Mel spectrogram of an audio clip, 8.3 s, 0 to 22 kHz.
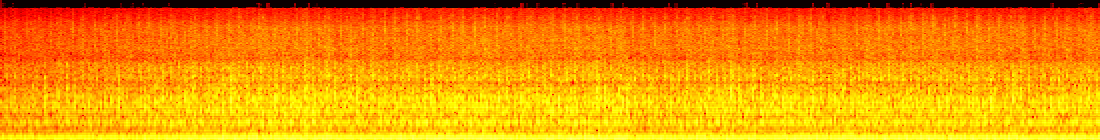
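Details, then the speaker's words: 1961 Chevrolet Corvair Lakewood wagon engine, rebuilt with new rings and valve job after 30 years stored, at hot idle: steady fast metallic rattle about three to four a second under fan roar, gone with slight throttle; loose cam or crank timing gear suspected, low oil pressure also noted. "the gear a Loose Gear will rattle like that and go away under load cuz it's under load"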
